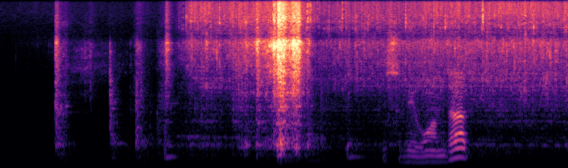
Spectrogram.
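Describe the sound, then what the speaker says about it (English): A kitchen tap runs water into a pot, with intermittent clatter and a steadier stream toward the end, while a person speaks over it. "I'm just gonna put a little water in this,"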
